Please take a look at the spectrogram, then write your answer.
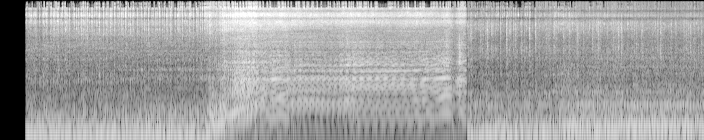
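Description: A work truck engine roars loudly at an outlaw drag race, holding a heavy rumble, then climbing in a rising rev before settling into a lower drone and surging back to a loud steady roar.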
